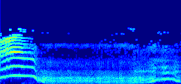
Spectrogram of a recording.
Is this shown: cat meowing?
yes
